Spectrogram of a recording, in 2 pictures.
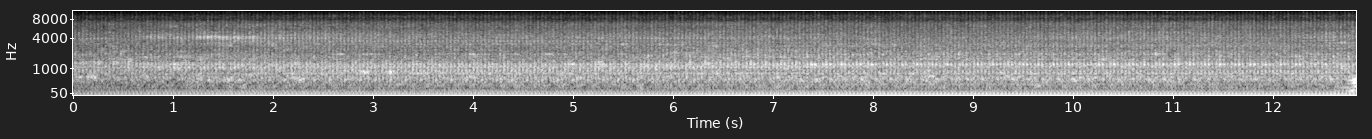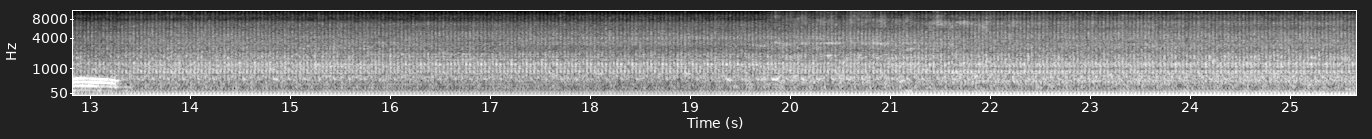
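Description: A 2004 Isuzu Panther Grand Touring engine idles steadily with a constant low rumble and faint knock, heard up close and without a break, with a brief clunk midway and no talking.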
